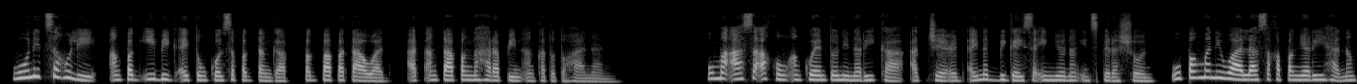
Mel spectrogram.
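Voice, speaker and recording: A woman narrator with a Filipino accent delivers a scripted dramatic story. Her voice sits at a medium pitch, and the recording is dry, with hardly any room sound. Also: a little mellow, no room sound.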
